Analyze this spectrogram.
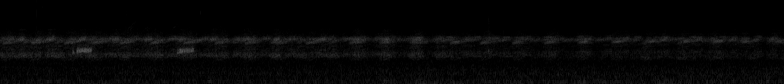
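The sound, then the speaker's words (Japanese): A dense chorus of many frogs croaking together in the rain, a steady overlapping trill that fills the scene continuously at moderate loudness with no voices. “つまりカエルたちのとても優しい気持ちがこうなっているのでした。”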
